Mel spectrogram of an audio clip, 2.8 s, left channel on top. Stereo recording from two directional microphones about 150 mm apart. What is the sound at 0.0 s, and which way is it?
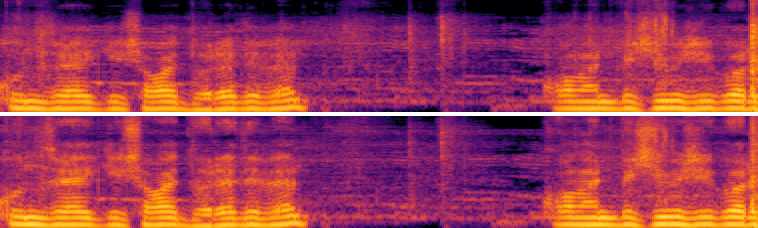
Speech, 30° right (ahead or behind).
